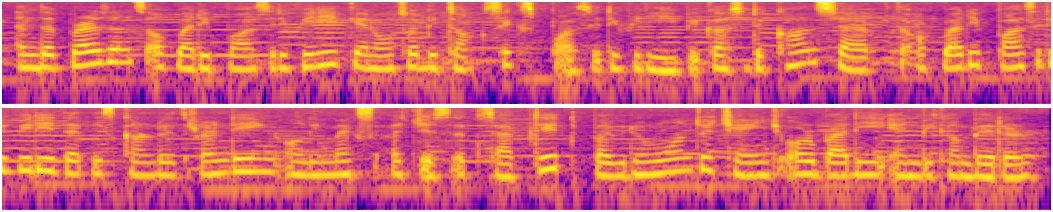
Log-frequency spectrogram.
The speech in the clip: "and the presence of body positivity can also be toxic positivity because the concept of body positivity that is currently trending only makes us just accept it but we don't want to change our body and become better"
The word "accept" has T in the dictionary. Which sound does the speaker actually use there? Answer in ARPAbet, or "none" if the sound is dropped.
T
